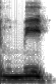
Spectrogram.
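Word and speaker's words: meet: হুম হুম হুম হুম তারপর একটা হচ্ছে মিট। মিট মানে সাক্ষাৎ করে। মেট। মেট, ঠিক আছে। না, উচ্চারণ হচ্ছে মিট।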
